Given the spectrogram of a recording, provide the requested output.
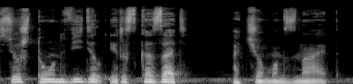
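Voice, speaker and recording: A man speaks in a calm, soothing tone at a very slow pace, with ordinary pitch variation. Music plays in the background. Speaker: author reading own works. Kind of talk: legend narration.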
